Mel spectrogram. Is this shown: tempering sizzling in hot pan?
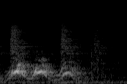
no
